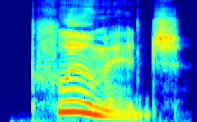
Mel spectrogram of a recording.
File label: "plumage", English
